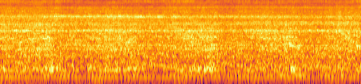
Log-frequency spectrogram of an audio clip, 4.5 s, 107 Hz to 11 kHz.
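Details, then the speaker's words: 1986 Hotpoint Supermatic Plus 9400 twin tub after new spinner-to-motor belt, loaded with damp items: steady even whirring rush rising quickly to 3,100 RPM, no slipping or squeal, pump still running; spinner runs up cleanly. "oh yes just pick to speed up quickly oh fantastic oh yes 3,100 RPM listen to that still pumping out"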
